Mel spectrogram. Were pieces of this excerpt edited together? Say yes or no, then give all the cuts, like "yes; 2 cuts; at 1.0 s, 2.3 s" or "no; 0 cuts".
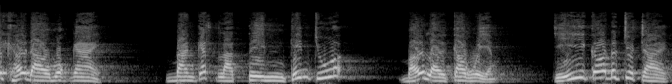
yes; 1 cut; at 5.5 s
